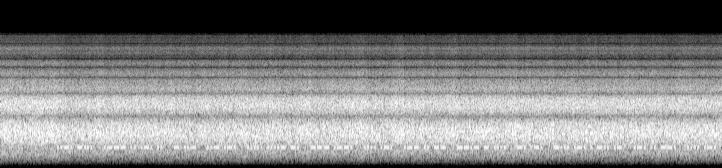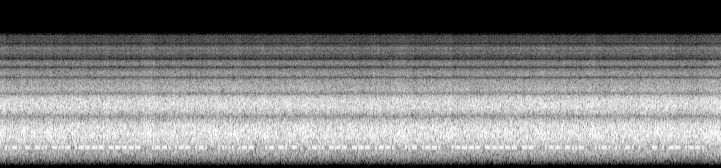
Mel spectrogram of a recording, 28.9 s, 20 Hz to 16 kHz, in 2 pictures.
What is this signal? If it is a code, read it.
Morse code, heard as a keyed tone, machine-sent, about 36 wpm, 480 Hz, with heavy radio static and a narrow filter. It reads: FB JIRI TU UR 54N OP HR WIM QTH NR BREDA RIG HR FTDX10 PWR 5W ANT LOOP UP 10M WX FINE TEMP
